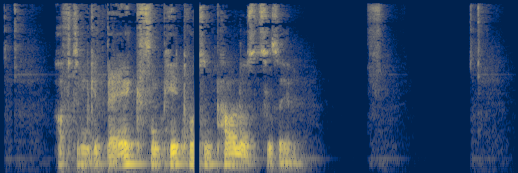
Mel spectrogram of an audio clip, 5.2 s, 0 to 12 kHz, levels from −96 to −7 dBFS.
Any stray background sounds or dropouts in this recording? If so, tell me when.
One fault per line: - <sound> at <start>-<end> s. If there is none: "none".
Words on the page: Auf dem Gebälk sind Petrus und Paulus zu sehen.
- dropout at 1.9-2.0 s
